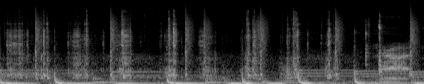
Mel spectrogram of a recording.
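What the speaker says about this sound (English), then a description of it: "let's get 2 of these rail bolts out" A ratchet wrench loosening fuel rail bolts on a drag car engine, clicking in a steady, rapid rhythm of repeated strokes, close and fairly loud, with a voice occasionally audible underneath.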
